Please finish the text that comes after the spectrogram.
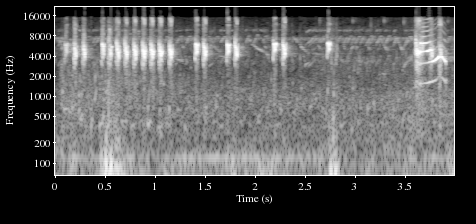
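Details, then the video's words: Lure call of a sogon (sunbird) for trapping: a fast stutter of shrill high chirps, then scattered single notes, ending in a loud swept whistled phrase. "Suara Pikat Burung Sogon Paling Ampuh"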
